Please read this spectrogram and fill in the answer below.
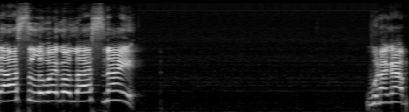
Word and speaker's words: luego: Logo? Isn't it hasta luego?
